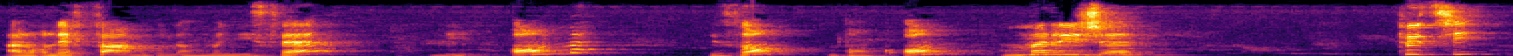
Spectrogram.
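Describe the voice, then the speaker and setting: Lively Moroccan woman teaching, echoey. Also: a little high. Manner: explains patiently, repeats words, lively teacher's cadence. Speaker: French teacher. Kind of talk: language lesson. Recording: echoey, dull lo-fi room sound.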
